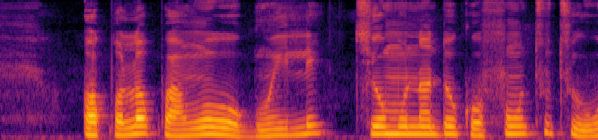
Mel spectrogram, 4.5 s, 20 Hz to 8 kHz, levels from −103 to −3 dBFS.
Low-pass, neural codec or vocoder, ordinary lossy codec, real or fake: none; none; none; real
